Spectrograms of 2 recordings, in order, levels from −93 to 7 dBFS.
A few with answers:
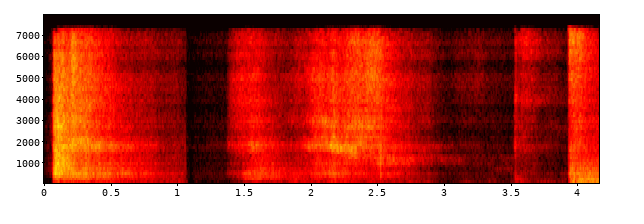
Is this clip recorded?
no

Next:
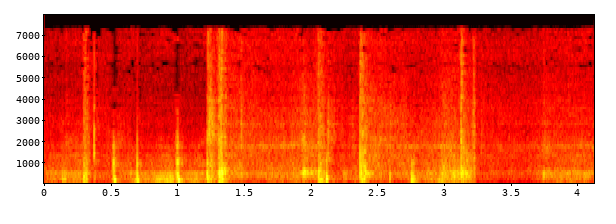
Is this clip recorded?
no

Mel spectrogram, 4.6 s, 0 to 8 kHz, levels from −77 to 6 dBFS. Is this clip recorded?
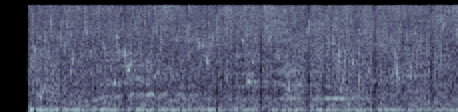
yes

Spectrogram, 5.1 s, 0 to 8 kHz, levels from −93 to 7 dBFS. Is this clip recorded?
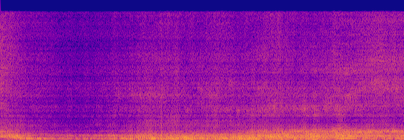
no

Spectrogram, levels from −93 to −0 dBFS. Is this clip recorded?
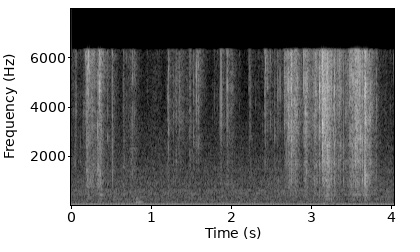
yes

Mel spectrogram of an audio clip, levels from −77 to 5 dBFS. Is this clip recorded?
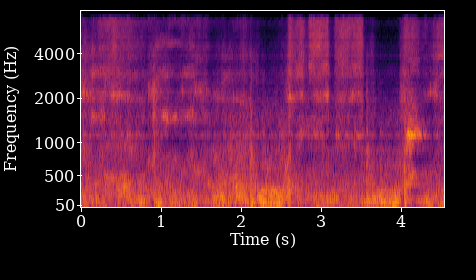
no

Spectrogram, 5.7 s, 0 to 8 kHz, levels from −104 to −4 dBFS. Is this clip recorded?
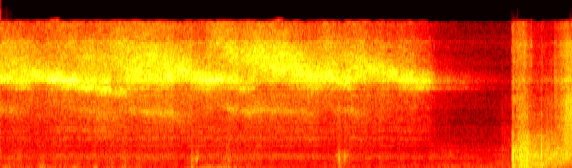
no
